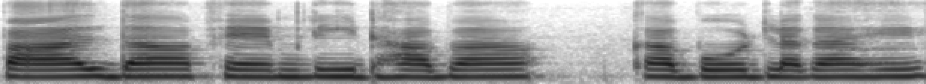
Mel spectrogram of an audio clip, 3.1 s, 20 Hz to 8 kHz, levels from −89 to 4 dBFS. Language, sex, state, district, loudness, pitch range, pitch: Hindi, female, Madhya Pradesh, Bhopal, -14 LUFS, 205-215 Hz, 210 Hz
